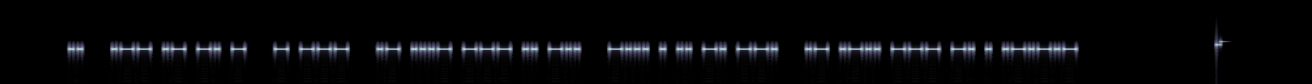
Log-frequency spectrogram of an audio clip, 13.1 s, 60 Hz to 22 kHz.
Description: Morse code, heard as a keyed tone, about 28 wpm, 700 Hz. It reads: I WANT TO AVOID BEING ALONE.
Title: Sentences from Top 1000 Words - Review Part 6 - 28wpm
